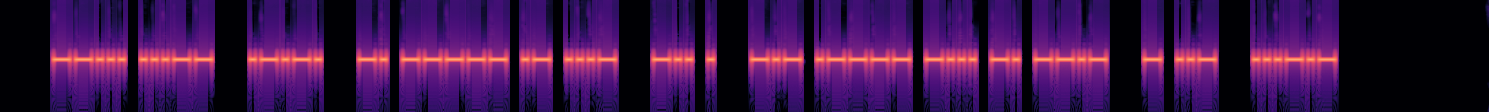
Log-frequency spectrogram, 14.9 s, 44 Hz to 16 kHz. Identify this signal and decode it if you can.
Morse code, heard as a keyed tone, about 22 wpm, 700 Hz. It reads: 73 <AR> N0AV DE K1BNQ TU <SK>
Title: Practice QSO - Exchange 4 - Ending - 22wpm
